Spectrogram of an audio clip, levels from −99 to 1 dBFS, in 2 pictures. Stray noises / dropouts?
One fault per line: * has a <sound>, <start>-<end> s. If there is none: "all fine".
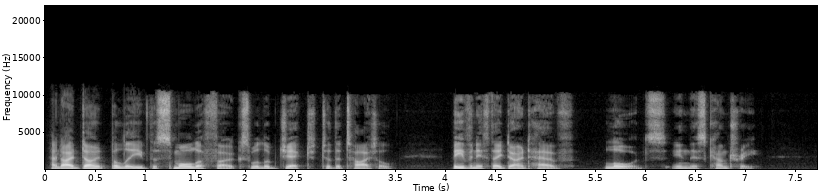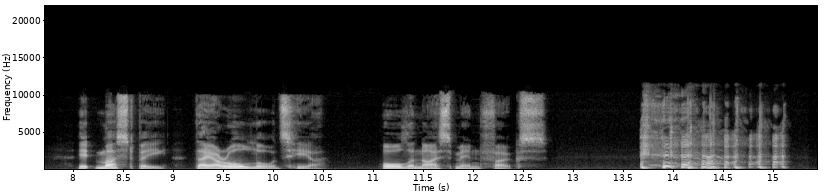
* has a laugh, 13.7-15.2 s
